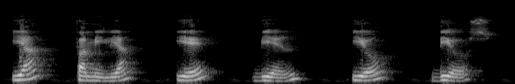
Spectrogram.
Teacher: and E when you combine a strong in a week Val the strong vowel takes over the syllable it's longer and the weak one becomes short fast and almost like a consonant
